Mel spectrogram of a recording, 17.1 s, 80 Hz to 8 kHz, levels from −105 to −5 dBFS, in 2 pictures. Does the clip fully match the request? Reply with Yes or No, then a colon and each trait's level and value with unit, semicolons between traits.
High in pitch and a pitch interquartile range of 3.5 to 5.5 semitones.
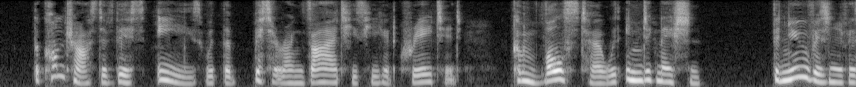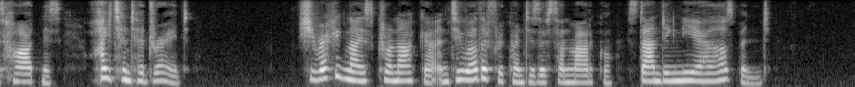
Yes: high, 215 Hz; average, 4.6 semitones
